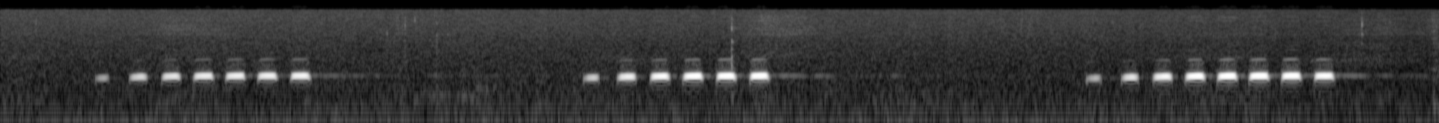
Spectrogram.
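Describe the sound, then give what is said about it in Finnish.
A recording of an owl's rhythmic spring hooting call: three bursts of rapid, evenly spaced hollow hoots, six to eight notes each, clear against a quiet outdoor background. “Mutta keväällä se pitää semmoista hauskaa ääntä. Puputtaa.”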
